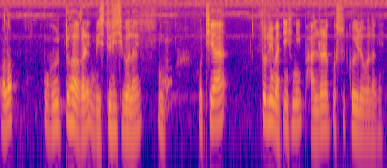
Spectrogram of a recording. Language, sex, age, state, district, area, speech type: Assamese, male, 45-60, Assam, Darrang, rural, spontaneous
